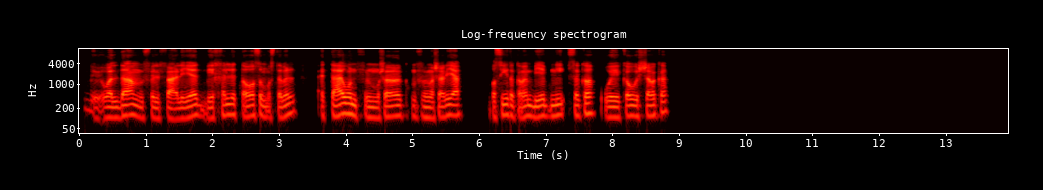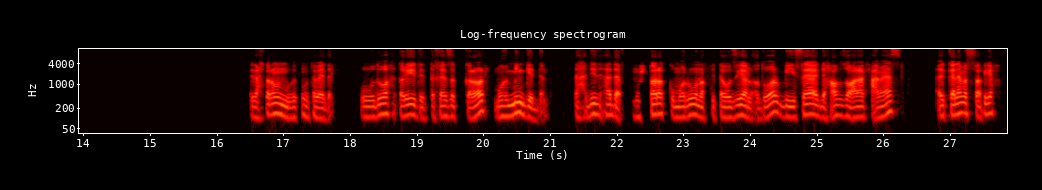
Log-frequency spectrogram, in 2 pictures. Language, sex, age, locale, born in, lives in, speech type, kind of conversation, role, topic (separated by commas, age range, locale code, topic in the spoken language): Arabic, male, 18-19, ar-EG, Egypt, Egypt, read, expert-assistant, expert, ليه الناس ساعات بتصوت في الانتخابات و ساعات لأ؟ إيه الأسباب اللي بتخلي ناس تشارك سياسياً و ناس تانية تفضل تبعد؟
